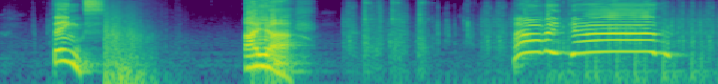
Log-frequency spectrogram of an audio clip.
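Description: A young man exclaims loudly and with animation into a close microphone.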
